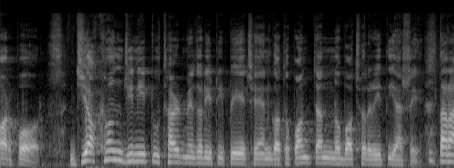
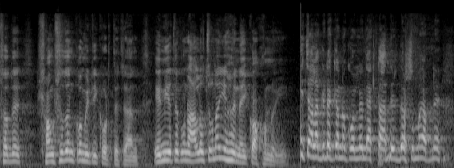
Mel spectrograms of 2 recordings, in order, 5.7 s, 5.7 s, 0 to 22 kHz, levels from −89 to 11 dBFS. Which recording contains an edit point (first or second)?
second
